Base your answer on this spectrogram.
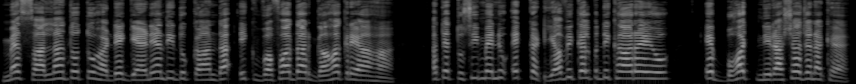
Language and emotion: Punjabi, angry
